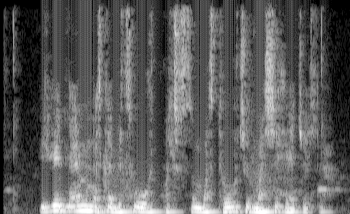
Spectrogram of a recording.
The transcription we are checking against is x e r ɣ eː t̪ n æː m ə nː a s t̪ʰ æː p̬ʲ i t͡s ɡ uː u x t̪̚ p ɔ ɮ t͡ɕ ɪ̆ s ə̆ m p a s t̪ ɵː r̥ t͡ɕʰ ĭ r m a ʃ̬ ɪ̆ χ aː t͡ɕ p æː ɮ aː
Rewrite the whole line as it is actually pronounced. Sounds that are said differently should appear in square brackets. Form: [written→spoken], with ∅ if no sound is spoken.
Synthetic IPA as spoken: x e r ɣ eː t̪ n æː m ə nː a s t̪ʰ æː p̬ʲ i t͡s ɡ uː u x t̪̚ p ɔ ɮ t͡ɕ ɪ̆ s ə̆ m p a s [t̪→t̪ʰ] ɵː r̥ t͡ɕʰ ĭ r m a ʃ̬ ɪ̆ [χ→x] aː t͡ɕ p æː ɮ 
